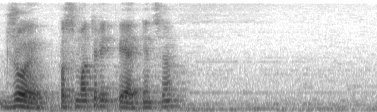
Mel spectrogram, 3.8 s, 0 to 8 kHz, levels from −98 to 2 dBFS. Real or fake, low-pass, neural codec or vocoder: real; 7.2 kHz; none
